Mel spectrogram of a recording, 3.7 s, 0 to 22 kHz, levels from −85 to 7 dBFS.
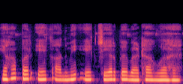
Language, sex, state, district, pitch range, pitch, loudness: Hindi, male, Jharkhand, Palamu, 145-170 Hz, 155 Hz, -13 LUFS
